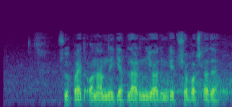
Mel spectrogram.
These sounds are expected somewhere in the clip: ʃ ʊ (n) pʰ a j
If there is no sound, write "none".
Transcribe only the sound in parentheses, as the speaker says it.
none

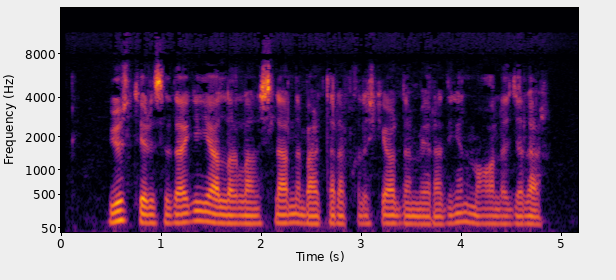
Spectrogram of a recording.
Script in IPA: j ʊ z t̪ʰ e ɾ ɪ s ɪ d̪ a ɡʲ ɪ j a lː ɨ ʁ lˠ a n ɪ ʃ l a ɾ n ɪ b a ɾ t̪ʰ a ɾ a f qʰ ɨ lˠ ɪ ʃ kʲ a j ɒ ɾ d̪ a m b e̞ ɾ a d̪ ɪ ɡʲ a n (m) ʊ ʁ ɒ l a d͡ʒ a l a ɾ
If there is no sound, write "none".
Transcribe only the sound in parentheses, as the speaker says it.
m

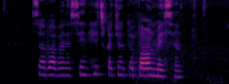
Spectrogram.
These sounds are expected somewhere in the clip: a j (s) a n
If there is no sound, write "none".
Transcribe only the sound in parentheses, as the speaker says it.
s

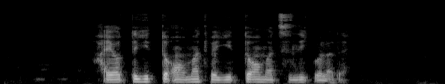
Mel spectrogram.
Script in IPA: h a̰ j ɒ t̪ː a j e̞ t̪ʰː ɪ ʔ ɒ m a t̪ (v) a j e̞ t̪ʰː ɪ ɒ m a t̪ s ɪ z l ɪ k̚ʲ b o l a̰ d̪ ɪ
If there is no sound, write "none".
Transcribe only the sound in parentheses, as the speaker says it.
v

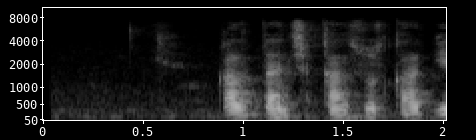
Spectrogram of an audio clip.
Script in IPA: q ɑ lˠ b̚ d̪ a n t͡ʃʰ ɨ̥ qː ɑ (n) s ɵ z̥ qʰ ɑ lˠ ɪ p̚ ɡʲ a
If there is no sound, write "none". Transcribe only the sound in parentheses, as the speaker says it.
n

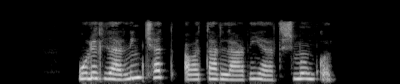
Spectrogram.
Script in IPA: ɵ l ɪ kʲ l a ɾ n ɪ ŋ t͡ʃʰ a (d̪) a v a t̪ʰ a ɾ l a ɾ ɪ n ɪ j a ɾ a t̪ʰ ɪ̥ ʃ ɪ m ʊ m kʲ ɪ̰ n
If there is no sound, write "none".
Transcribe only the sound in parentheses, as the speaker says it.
t̪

